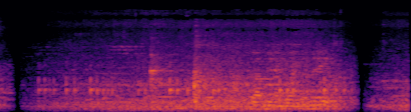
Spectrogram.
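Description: A ladle scrapes and stirs through a bubbling stew.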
